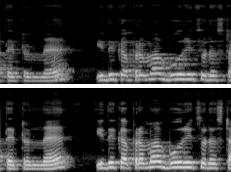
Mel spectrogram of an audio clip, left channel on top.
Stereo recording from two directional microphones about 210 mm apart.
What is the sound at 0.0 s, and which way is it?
Speech, 40° right (ahead or behind).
